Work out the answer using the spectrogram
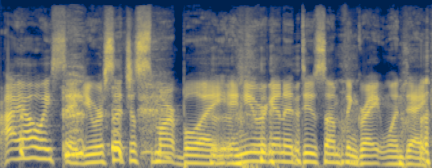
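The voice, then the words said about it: Imitates another person's voice. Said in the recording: “That's my impression of your mother. ... she tends to sound a little more confused.”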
